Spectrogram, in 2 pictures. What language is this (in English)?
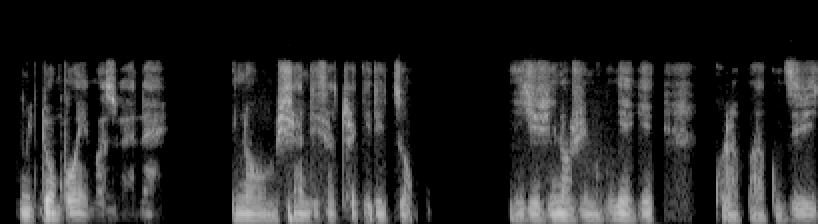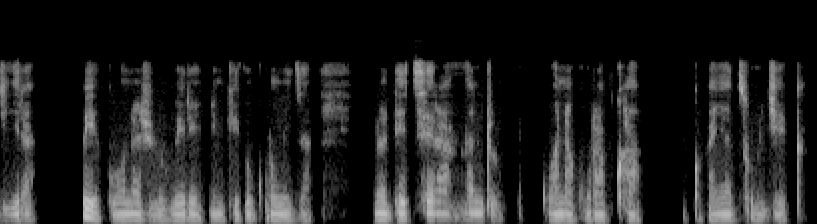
Ndau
